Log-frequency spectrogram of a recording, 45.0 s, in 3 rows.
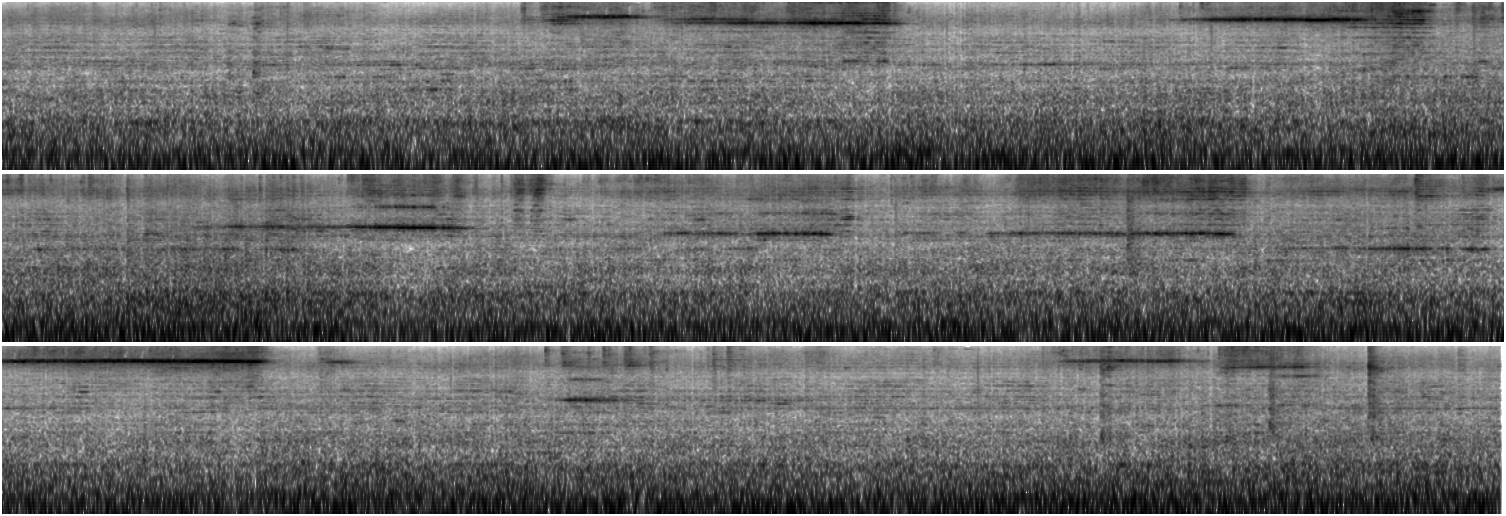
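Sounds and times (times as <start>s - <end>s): steel wheels rumbling on rail: 0.0s - 45.0s
high-pitched wheel squeals: 7.1s - 9.1s, 11.9s - 15.5s, 16.5s - 19.8s, 21.6s - 23.6s, 24.2s - 32.7s, 35.6s - 36.4s.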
